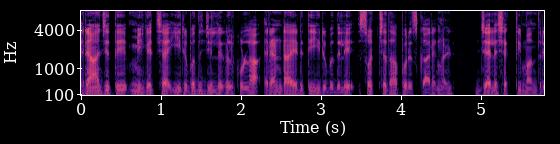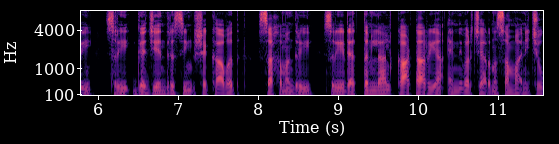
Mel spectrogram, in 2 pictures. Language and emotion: Malayalam, neutral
